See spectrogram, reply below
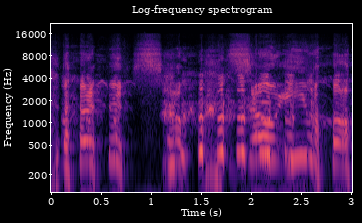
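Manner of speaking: slow, high laughter through the words.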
